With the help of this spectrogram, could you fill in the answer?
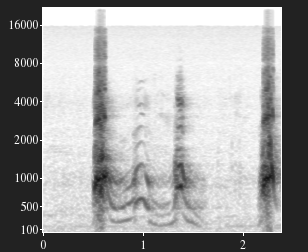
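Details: Toy Pomeranian at home in Kathmandu, Nepal, fighting another over a bone: a sharp high bark sliding into a wavering whine-growl, a second yappy note, then another sharp bark.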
